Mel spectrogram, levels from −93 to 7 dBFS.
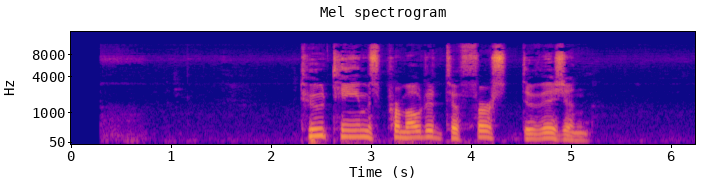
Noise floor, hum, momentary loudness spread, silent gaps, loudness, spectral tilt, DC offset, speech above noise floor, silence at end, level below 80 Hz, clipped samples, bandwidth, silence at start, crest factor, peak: -65 dBFS; none; 11 LU; none; -22 LUFS; -3.5 dB/octave; under 0.1%; 42 dB; 1.1 s; -52 dBFS; under 0.1%; 11.5 kHz; 2.3 s; 26 dB; -2 dBFS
